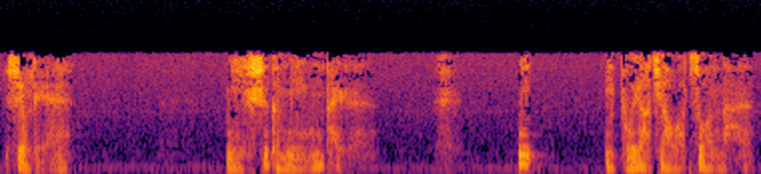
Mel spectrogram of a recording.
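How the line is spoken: Gentle soothing. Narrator (Chinese): 声音尽量温柔的劝慰她

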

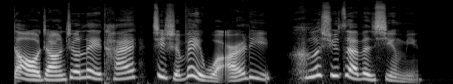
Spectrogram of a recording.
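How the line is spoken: Hearty laugh. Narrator (Chinese): 吴中哈哈一笑

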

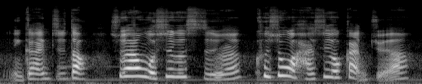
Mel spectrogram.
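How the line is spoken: Choked sobbing voice. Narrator (Chinese): 麦朵用一种哽咽的哭声说

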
